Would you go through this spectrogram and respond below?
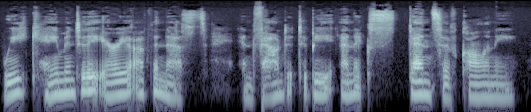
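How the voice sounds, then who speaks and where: A woman's voice: low-pitched, steady tone, normal speed, gravelly, a little mellow, slightly rough, dry recording, clean studio sound. A woman storyteller reading a scripted nature narrative aloud.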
